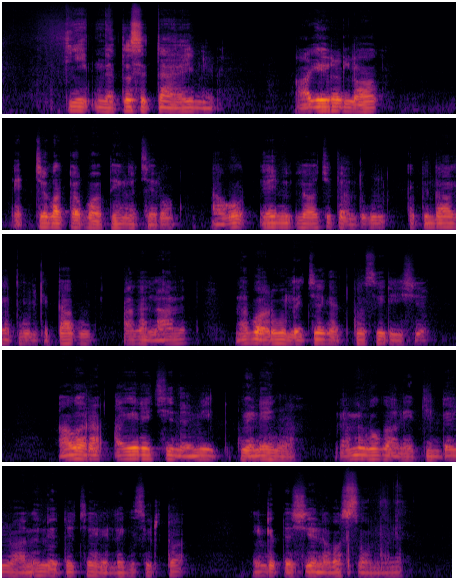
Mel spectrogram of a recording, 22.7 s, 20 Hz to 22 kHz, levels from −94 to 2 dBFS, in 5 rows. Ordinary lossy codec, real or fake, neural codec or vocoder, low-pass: none; fake; codec, 44.1 kHz, 3.4 kbps, Pupu-Codec; none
